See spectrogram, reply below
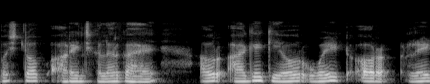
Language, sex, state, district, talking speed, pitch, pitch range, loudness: Hindi, male, Chhattisgarh, Korba, 180 wpm, 145 Hz, 135-155 Hz, -18 LUFS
